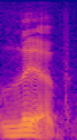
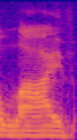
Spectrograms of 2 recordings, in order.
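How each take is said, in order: First: The word has its verb pronunciation. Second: The word has its adjective pronunciation. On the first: Someone continues to be alive. "if you say it as a verb, it's live" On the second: Something is happening in person, not recorded. "It's a live band. That means the band is there in person"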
